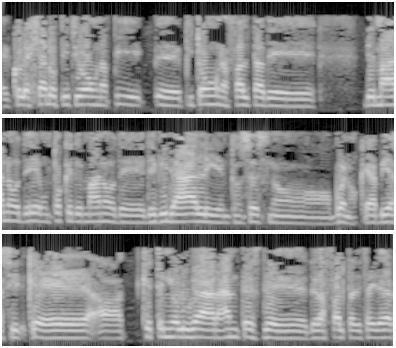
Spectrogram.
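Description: A man's voice: fairly high pitch, no room sound. A man whose first language is Italian, analysing football on a radio show in Spanish, hesitating often and searching for words. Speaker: guest football commentator. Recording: dull, lo-fi radio sound.

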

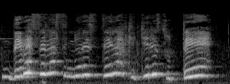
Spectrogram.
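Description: Woman acting a high-voiced, fearful Mexican housemaid. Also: normal speed, slight background noise, lightly acted. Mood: frightened. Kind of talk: student radio soap opera acting.

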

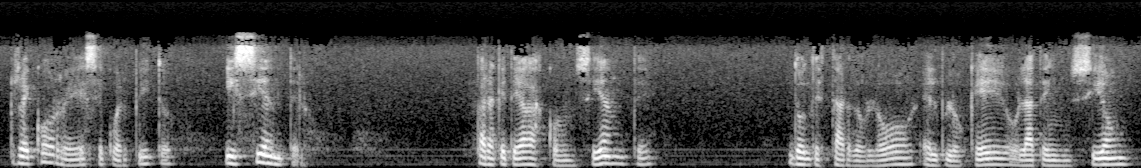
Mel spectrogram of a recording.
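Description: A woman leading a guided meditation in a gentle, unhurried, soothing manner, with affectionate little diminutives. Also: very deep voice, muffled recording. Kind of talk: guided meditation, soft instruction.

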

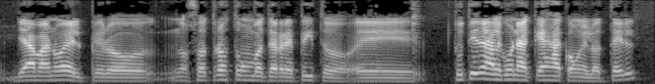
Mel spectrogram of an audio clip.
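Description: A man's voice: mid-range voice, normal speed, fairly bright tone, smooth, dry recording, lightly acted. A man playing a polite, insistent hotel administrator on a prank call, officious and apologetic as he repeats himself. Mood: politely insistent. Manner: officious, apologetic, repetitive, hesitant phrasing. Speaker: radio prank caller. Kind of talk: prank phone call, improvised role-play.

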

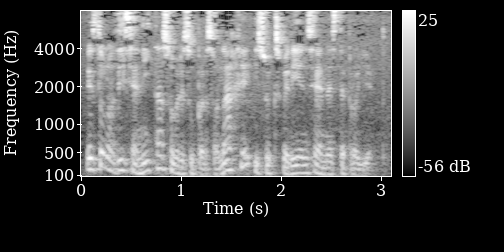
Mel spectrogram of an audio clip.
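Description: A man's voice: medium pitch, very animated, fast, darkish tone. A man host and director introducing a radio play in a heartfelt, scripted way.

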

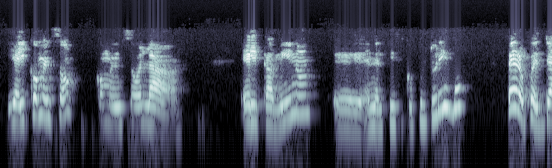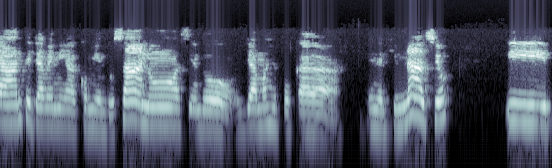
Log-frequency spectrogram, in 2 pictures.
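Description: Slow, halting Salvadoran woman in her thirties. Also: mid-range voice, highs cut off. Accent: Salvadoran Spanish. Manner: halting, many hesitations and trailing phrases. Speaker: podcast guest, amateur bodybuilder. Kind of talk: casual interview answers.

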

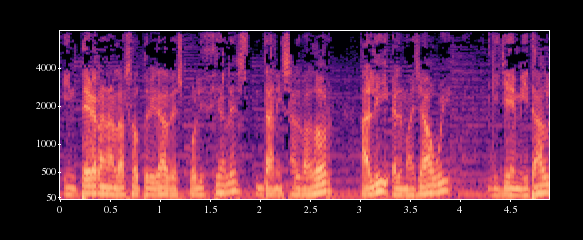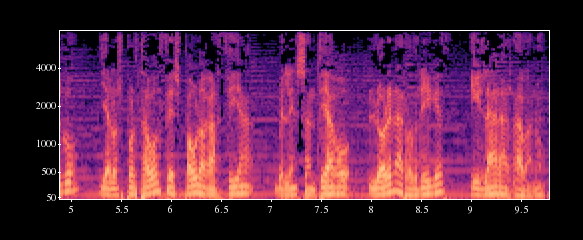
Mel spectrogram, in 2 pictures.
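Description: A man's voice: lowish voice, brisk, a little mellow, soft background music. A man giving scripted narration and cast credits for a radio drama.

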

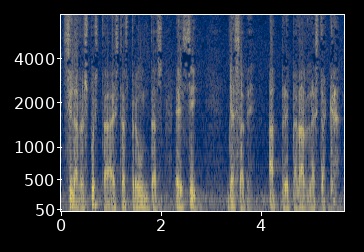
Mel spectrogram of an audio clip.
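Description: A man's voice: a bass voice, measured pace, slight background noise. A man with a Castilian Spanish accent presenting dramatized radio narration in a theatrical, questioning manner.

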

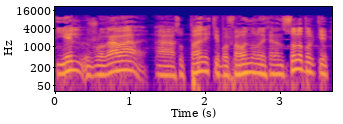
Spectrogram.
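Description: A man with a Chilean accent telling stories unscripted on radio in a halting, deliberate way, repeating phrases. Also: medium pitch, slight background noise. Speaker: radio co-host and storyteller.

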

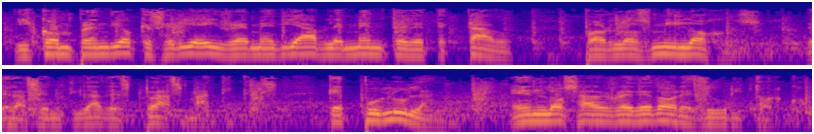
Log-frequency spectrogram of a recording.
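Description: A man's voice: on the low side, a little slow, background noise. A man narrating a radio drama from a script in a grave, declamatory manner. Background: prominent music.

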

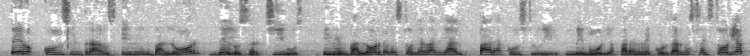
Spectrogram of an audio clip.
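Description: A woman's voice: medium pitch, a little mellow, husky, rough recording. A Colombian woman answering interview questions in a didactic, explanatory way, laying out her points one by one. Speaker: radio archive representative being interviewed.

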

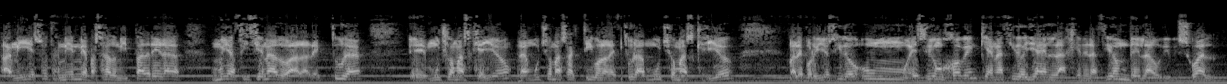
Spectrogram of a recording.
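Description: Bright-voiced middle-aged man from Spain. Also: fairly low pitch, fast talker, soft background music. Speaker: interview guest, horror story channel narrator. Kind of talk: reflective interview talk.

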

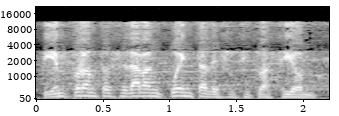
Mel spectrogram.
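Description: A man's voice: medium pitch, fairly quick, natural voice, low-quality recording. Actor doing old radio drama narrator guy, grave n suspenseful, florid, music behind him.

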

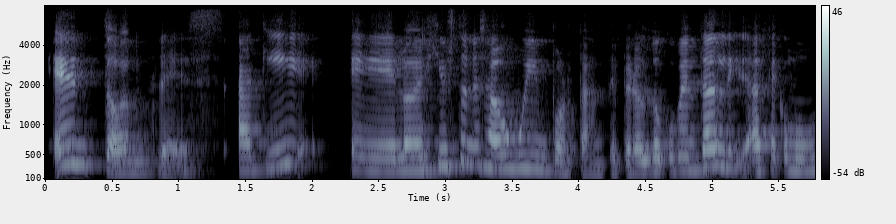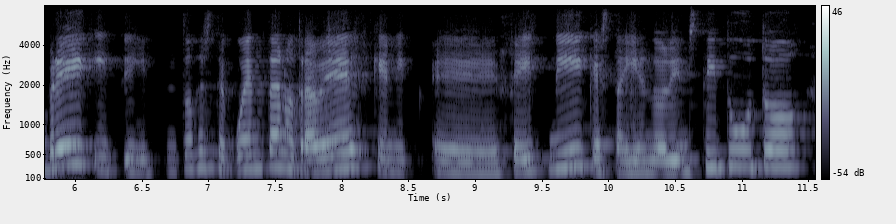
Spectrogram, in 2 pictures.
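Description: A woman's voice: a little high, measured pace, few pauses. Brief: woman co-host, chatty, frequent laughs, dull lo-fi recording. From Philippines. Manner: chatty, laughs often, many fillers. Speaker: podcast co-host. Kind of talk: casual chat.

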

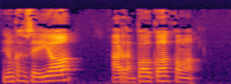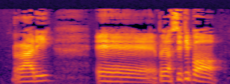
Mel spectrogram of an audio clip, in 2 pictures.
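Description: A woman's voice: lowish voice, unhurried, a bit bright. A woman in her twenties with a Rioplatense Argentine accent, chatting as a podcast co-host in a wry, self-deprecating, playful way. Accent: Rioplatense Spanish. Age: 20s. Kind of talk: casual chat between friends.

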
